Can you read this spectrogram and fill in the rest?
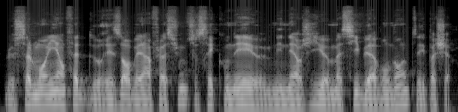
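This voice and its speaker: A young man from France with a very low voice talks fast in a casual interview, stumbling through fillers and restarts. The sound is close and dry, with no room around it. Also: darkish tone, dry recording. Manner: hesitant, many fillers and restarts. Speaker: interview guest, entrepreneur.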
